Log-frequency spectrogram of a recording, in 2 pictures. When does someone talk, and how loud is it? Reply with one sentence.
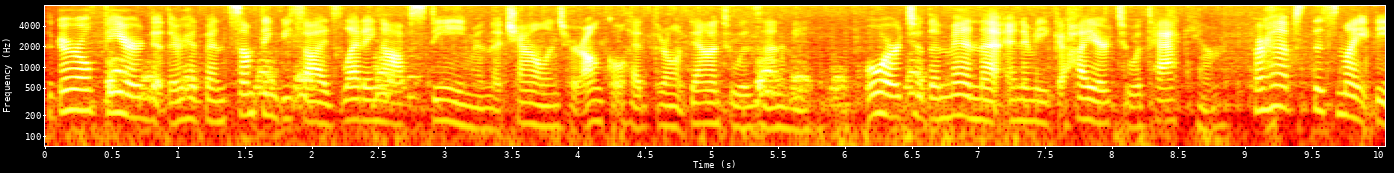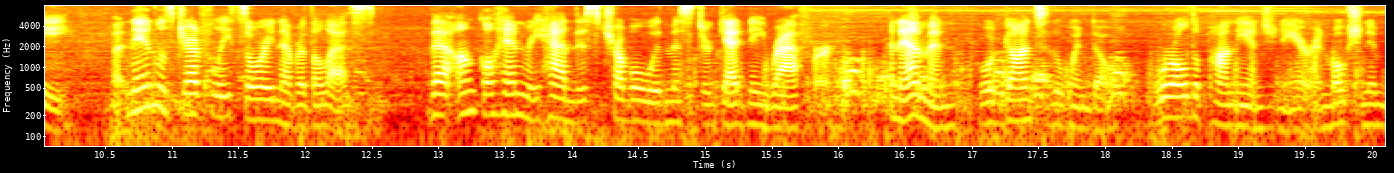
You can hear the talking from 0.0 to 20.0 s, at a steady volume.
